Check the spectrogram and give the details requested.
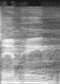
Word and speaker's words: Samhain: The Wikipedia says it's pronounced Samhain, so it's Yeah.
